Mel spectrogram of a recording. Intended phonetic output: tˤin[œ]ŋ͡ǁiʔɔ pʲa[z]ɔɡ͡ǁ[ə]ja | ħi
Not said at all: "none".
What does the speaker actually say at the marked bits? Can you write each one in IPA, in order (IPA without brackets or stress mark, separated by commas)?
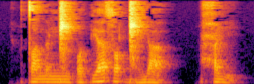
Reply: œ, s, ɛ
